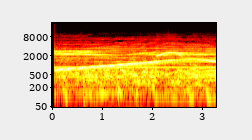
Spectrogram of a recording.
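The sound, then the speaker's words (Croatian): Ambulance sirens sound in protest outside a prison in Zagreb: a loud, continuous wail that climbs steadily in pitch across the whole clip and never breaks. “Odjekivali su sirene 30 sekundi za vozačevih 30 dana zatvora.”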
